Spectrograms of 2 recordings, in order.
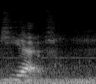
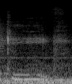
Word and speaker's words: Kyiv: It's inherently imperialistic language to call it Kiev. It's actually Kyiv.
